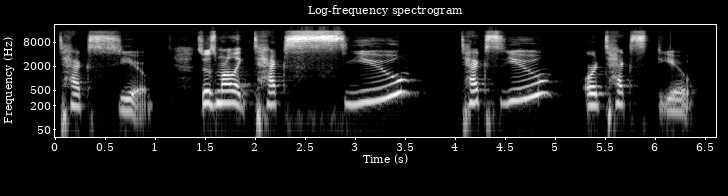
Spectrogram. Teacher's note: You can pronounce that T just subtly, text you, or you can just drop it because it's difficult to say, text you.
